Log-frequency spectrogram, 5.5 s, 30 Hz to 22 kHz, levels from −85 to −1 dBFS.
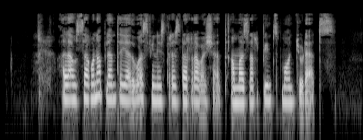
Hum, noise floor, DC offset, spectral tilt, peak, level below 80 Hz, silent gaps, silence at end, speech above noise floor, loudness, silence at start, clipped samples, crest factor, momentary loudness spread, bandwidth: none; -42 dBFS; under 0.1%; -4 dB/octave; -2 dBFS; -66 dBFS; none; 0.45 s; 21 dB; -22 LUFS; 0.55 s; under 0.1%; 20 dB; 11 LU; 11.5 kHz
